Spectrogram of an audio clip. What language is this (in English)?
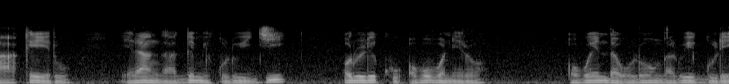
Soga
